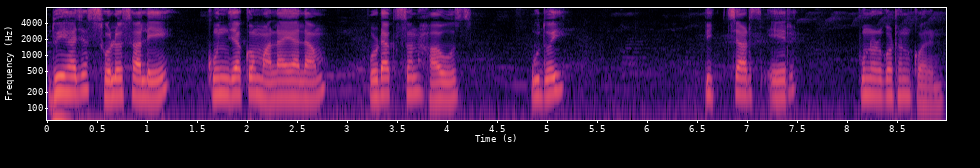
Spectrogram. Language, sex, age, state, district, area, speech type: Bengali, male, 30-45, West Bengal, Paschim Medinipur, rural, read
